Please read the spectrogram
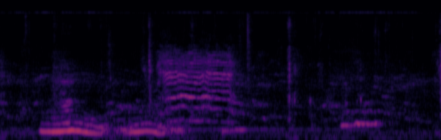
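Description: A goat bleating: one wavering call about a second and a half in.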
